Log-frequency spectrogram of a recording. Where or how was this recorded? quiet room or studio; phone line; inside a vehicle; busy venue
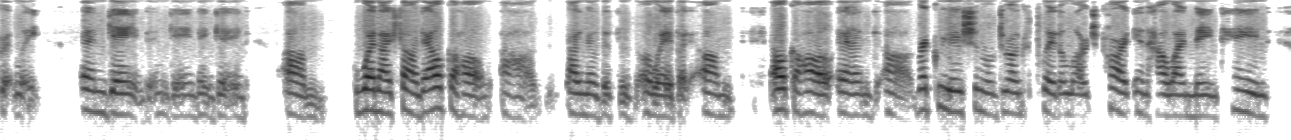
phone line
